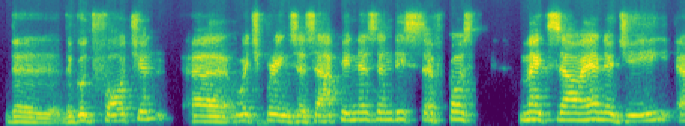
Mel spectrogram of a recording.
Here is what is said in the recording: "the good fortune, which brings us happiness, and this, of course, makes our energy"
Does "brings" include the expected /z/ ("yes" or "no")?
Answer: yes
